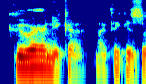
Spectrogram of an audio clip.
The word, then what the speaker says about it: Guernica: drawing of canarsa counter geek i'm for not pronouncing it right guernica i think is the right pronunciation but enough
